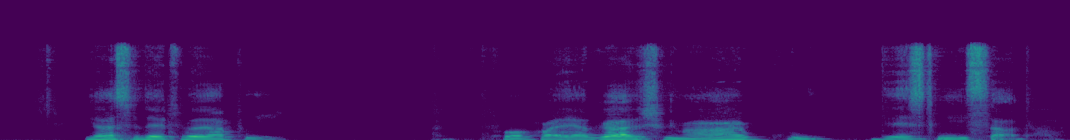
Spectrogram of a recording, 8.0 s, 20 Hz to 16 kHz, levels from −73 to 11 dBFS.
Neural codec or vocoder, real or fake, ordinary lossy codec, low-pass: codec, 24 kHz, 0.9 kbps, WavTokenizer, medium music audio release; fake; none; 10.8 kHz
